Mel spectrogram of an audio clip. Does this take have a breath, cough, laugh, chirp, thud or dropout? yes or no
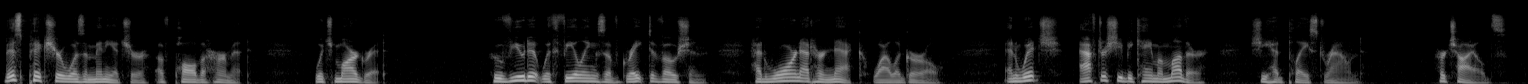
no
